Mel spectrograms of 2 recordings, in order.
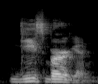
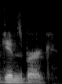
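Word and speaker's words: Gisbergen: p and we didn't Shane Van geese Bergen geese Bergen not Ginsburg correct Gees Bergen okay Shane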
